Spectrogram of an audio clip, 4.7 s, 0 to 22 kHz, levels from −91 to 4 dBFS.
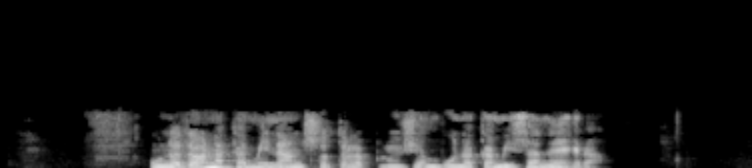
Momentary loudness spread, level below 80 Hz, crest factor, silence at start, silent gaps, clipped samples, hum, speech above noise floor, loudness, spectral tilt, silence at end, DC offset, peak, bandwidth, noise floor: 9 LU; -58 dBFS; 18 dB; 0.95 s; none; under 0.1%; none; 51 dB; -17 LUFS; -5 dB/octave; 0.95 s; under 0.1%; 0 dBFS; 7.8 kHz; -68 dBFS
